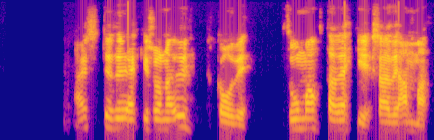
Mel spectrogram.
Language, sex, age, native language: Icelandic, male, 30-39, Icelandic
